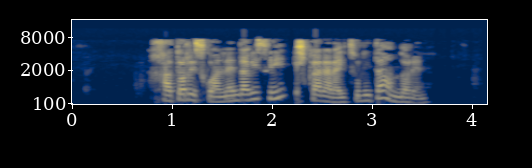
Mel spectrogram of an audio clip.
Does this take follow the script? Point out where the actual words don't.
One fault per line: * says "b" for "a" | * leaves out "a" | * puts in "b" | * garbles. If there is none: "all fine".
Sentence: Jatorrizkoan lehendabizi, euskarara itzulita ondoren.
all fine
